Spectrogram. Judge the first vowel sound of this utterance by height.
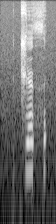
mid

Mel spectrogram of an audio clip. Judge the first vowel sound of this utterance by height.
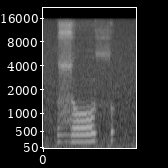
mid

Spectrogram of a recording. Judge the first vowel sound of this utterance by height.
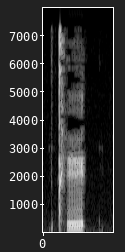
high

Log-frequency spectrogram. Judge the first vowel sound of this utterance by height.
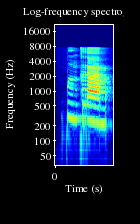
high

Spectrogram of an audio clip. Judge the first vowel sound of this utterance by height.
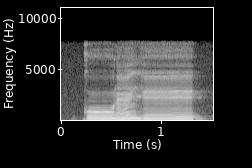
mid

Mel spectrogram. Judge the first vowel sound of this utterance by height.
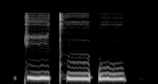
high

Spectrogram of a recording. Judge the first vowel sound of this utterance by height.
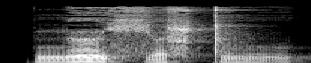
mid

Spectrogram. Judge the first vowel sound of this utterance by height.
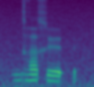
low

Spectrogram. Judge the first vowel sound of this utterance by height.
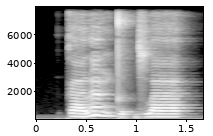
low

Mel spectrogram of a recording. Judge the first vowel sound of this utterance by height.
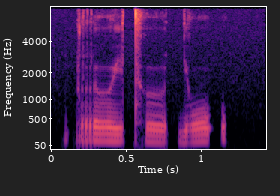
high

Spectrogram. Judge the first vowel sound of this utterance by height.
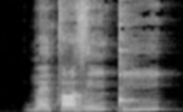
mid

